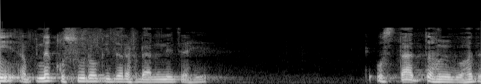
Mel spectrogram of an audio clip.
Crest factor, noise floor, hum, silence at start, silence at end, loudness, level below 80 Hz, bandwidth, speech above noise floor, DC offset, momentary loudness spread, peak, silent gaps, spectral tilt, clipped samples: 16 dB; -57 dBFS; none; 0 s; 0 s; -16 LUFS; -48 dBFS; 5.8 kHz; 42 dB; under 0.1%; 9 LU; 0 dBFS; none; -10.5 dB/octave; under 0.1%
